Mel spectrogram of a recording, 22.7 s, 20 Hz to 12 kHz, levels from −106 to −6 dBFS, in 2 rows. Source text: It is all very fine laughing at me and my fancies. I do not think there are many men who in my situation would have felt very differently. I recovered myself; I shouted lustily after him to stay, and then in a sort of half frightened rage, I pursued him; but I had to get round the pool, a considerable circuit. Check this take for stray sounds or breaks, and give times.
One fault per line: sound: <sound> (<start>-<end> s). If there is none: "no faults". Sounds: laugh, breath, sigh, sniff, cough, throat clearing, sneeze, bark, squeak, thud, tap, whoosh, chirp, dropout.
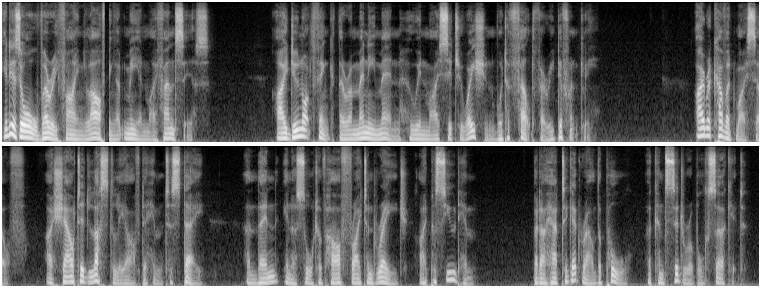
sound: dropout (1.5-1.6 s)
